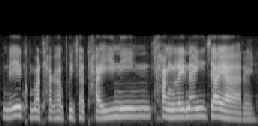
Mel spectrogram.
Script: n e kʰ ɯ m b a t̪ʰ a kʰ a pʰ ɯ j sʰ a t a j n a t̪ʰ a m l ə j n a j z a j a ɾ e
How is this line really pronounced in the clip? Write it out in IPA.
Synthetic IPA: n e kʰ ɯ m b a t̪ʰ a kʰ a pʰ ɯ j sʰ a tʰ a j n i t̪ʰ a ŋ l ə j n a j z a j a ɾ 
